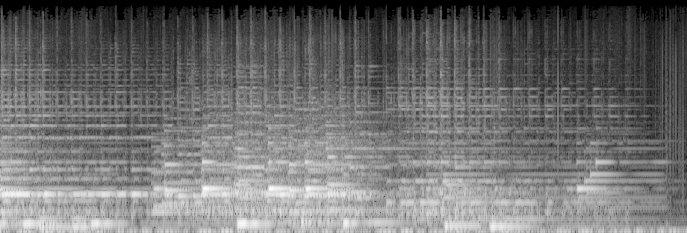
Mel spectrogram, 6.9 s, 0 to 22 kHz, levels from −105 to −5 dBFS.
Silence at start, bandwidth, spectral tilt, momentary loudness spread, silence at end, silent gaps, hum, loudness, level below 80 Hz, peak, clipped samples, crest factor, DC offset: 0 s; 15.5 kHz; -7 dB/octave; 14 LU; 0 s; none; none; -18 LUFS; -32 dBFS; 0 dBFS; under 0.1%; 16 dB; under 0.1%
